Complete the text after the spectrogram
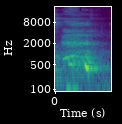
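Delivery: high giggle; high laugh. Real, not acted.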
